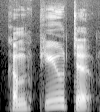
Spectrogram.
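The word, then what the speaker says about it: computer: Next கம்ப்யூட்டர், சரியா? கம்ப்யூட்டர், அந்த கம்ப்யூட்டர் அப்படின்னு இந்த இடத்த கொஞ்சம் அழுத்தி உச்சரிக்கிறோம், இந்த கம்ப்யூட்டர் அப்படின்ட்டு.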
